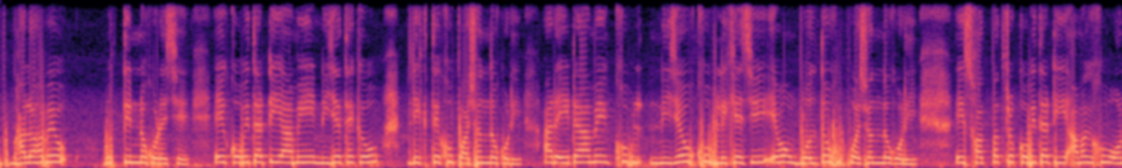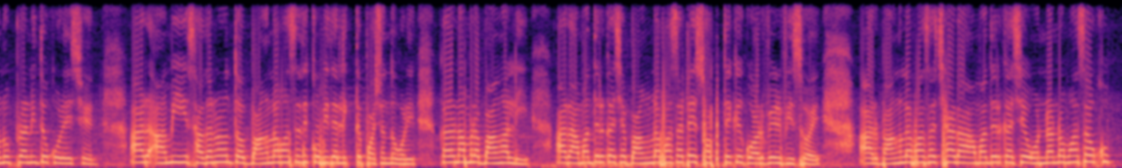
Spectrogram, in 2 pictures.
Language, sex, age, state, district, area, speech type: Bengali, female, 30-45, West Bengal, Nadia, urban, spontaneous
